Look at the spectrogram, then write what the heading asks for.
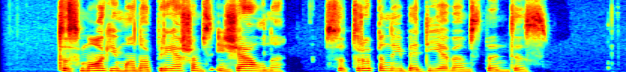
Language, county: Lithuanian, Klaipėda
